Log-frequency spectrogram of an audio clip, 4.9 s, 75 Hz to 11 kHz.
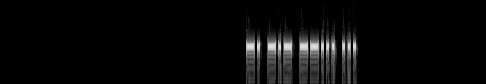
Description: Morse code, heard as a keyed tone, about 45 wpm, 700 Hz. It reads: NK7S
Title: USA Call Signs - 4 Characters - Repeated 3x - 45wpm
